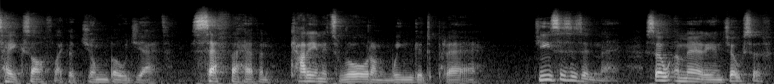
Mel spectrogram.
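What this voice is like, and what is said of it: Scouse (Liverpool) accent. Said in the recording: “This poem is about having an accent, and it's called My Scouse Voice.”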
